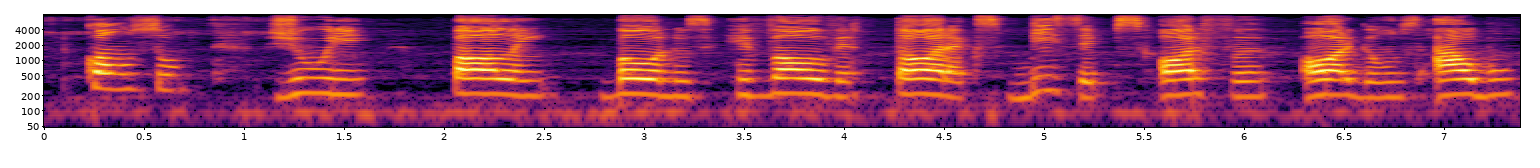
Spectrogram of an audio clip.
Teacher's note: são paroxítonas, em primeiro lugar, ou seja, penúltima sílaba é a tônica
